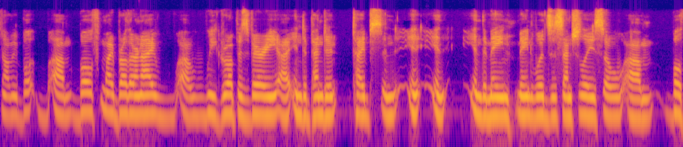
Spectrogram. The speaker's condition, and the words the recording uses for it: Stuttering. I like to say I have a voice made for print.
